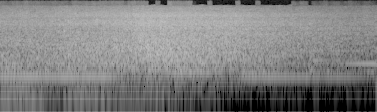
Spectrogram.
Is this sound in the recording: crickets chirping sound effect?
no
